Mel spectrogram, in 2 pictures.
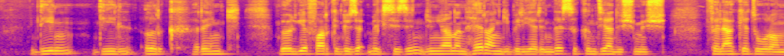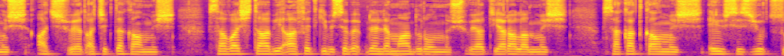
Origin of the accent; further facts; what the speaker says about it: Netherlands; moved away as an adult; now in Istanbul, Turkey; 25 yaşındayım. Hollanda'da doğup büyüdüm. 6 yıl önce İstanbul'a taşındım.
